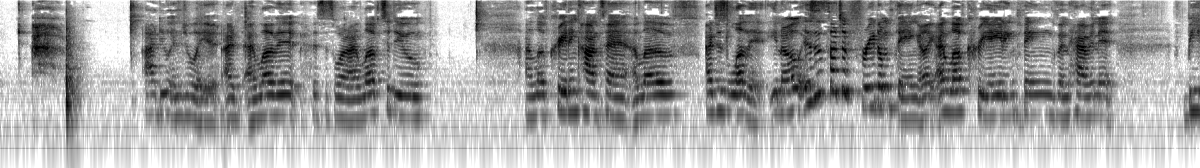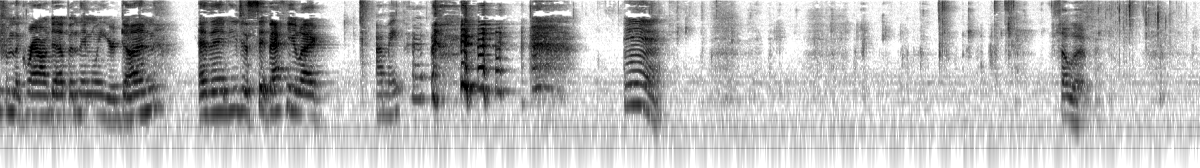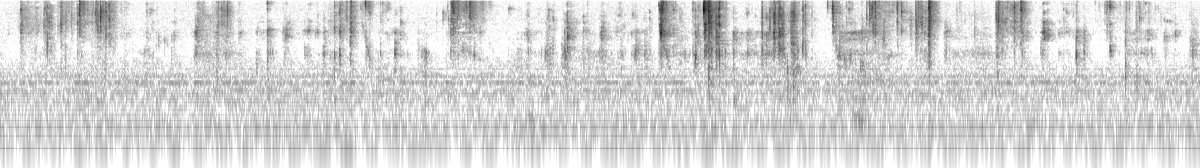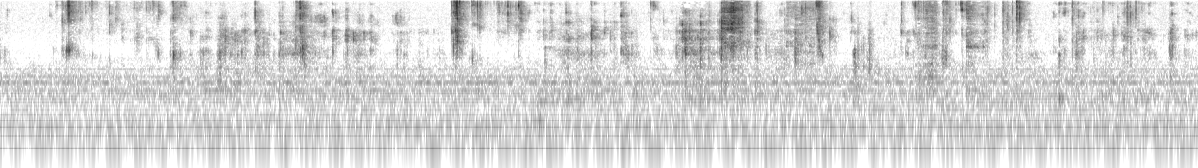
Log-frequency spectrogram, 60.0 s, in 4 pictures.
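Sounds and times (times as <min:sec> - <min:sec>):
steady low hum: 0:00.0 - 0:59.9
person chewing food: 0:22.2 - 0:59.9.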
